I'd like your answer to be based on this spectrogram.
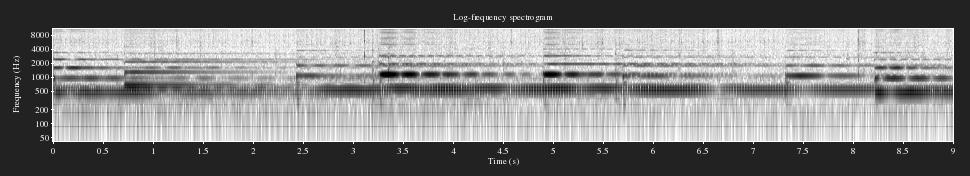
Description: A bell ringing as a clock is ticking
